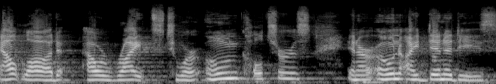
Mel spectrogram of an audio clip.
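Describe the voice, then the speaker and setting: Her pitch variation is ordinary. The woman uses an ordinary speaking voice. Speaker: attorney and nonprofit CEO. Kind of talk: commencement speech.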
